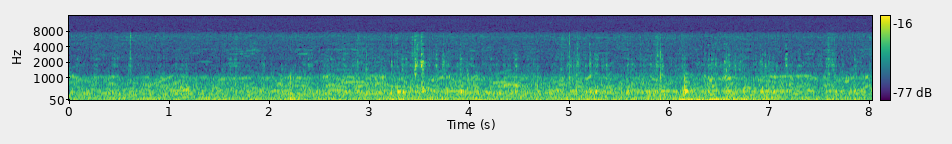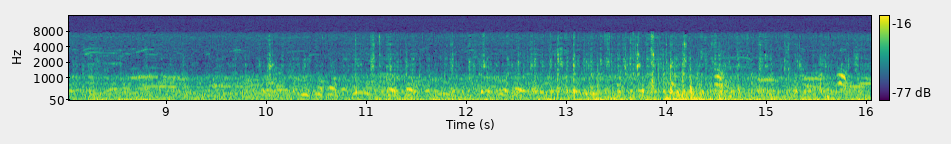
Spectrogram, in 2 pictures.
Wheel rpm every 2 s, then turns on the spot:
0, 0, 0, 0, 0, 0, 0, 0.
none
